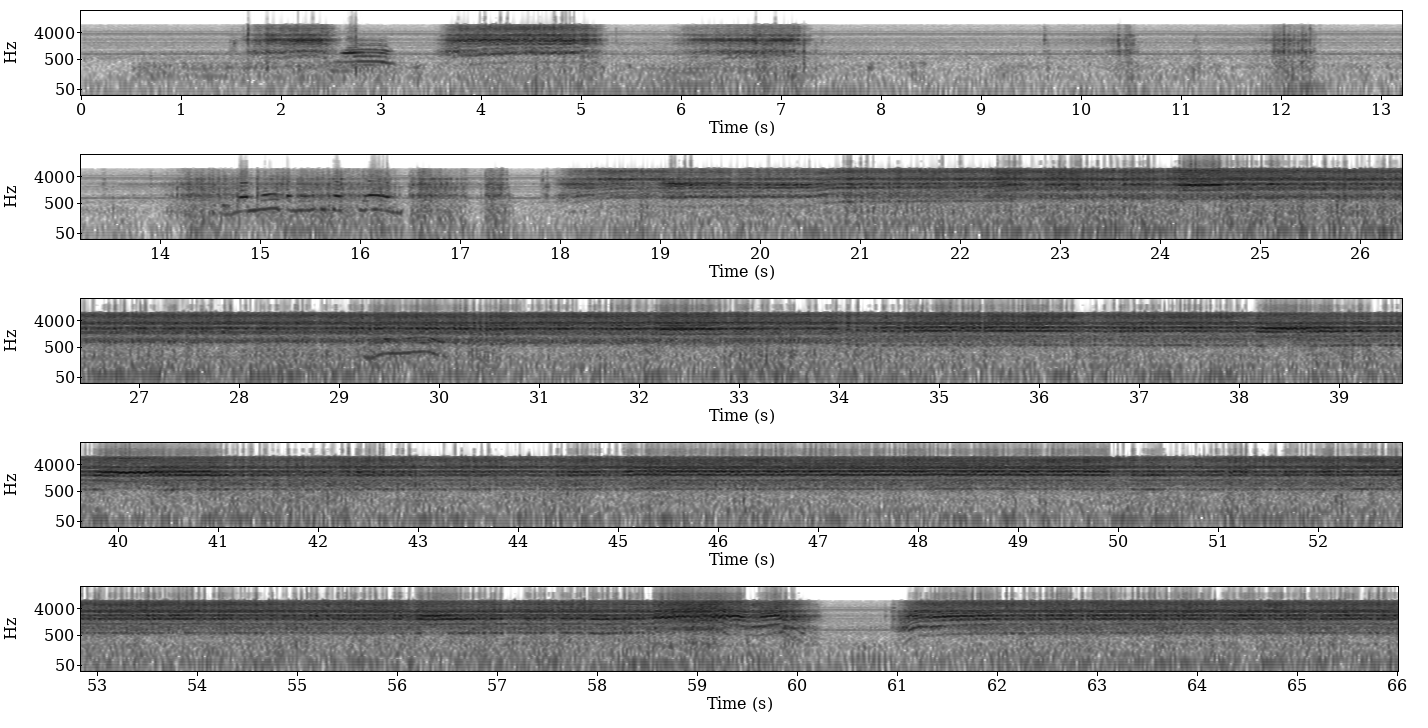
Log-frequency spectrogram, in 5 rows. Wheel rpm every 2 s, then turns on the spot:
10, 30, 50, 30, 0, 10, 0, 20, 20, 90, 140, 190, 190, 200, 190, 190, 190, 160, 160, 160, 160, 160, 160, 160, 160, 160, 160, 160, 160, 150, 70, 160, 160.
14-16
